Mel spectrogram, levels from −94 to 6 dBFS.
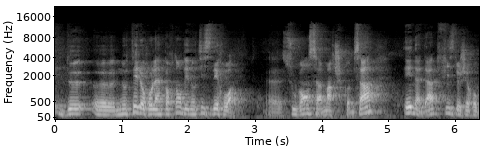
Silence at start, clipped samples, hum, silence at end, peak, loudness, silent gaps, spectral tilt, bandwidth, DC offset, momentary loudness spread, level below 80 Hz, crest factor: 0 s; under 0.1%; none; 0 s; -4 dBFS; -24 LUFS; none; -6 dB/octave; 13 kHz; under 0.1%; 10 LU; -56 dBFS; 20 dB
